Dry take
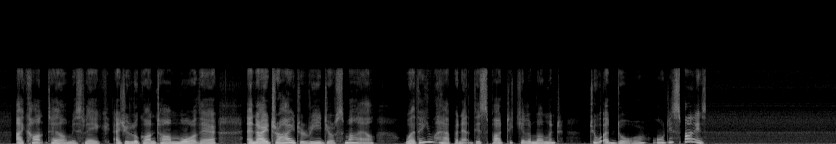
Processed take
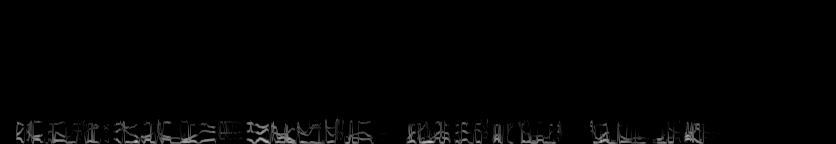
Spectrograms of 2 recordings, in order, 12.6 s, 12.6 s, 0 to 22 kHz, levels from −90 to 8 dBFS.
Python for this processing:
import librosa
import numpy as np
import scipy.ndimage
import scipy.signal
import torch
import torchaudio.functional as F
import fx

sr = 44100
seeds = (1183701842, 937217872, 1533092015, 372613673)

y = fx.sine_speech(x, sr)
y = fx.ladder_highpass(y, sr, hz=380.0, resonance_pct=30)
y = fx.band_widen(y, sr, depth_pct=70)
y = y * librosa.db_to_amplitude(-3.0)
